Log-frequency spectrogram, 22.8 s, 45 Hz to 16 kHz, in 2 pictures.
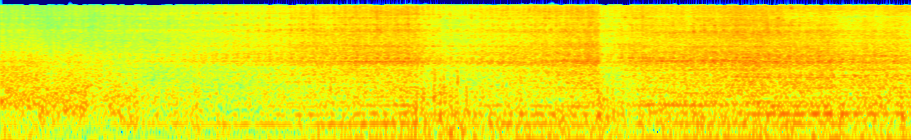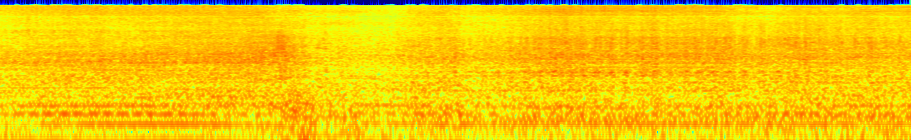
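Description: Six-cylinder turbo diesel engine of a 2004 Versatile 2210 tractor idling steadily.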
